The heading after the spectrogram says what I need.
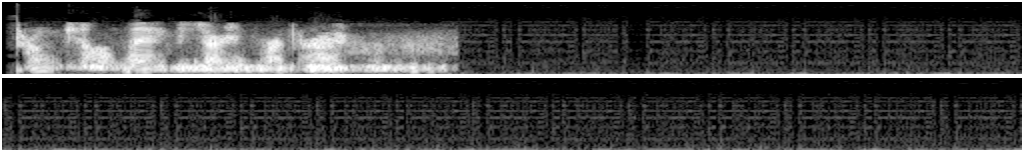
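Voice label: Light Rail Security Light Rail, scanner audio; ThompsonPeakHigh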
